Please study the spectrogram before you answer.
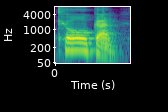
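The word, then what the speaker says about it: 共感: 쿄간 항상 이 한자 발음 조심하세요. 쿄입니다. 쿄간 공감하다의 쿄간 뭘까요?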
